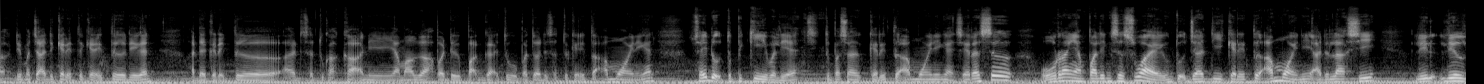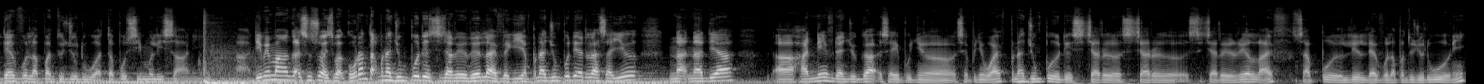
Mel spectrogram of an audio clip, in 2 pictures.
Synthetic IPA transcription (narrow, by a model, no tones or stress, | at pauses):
diəmat͡ʃamadakaɾɛk̚t̪əkaɾɛ̰k̚t̪ədiəkan | adakaɾɛ̰k̚t̪əradasat̪ukaka̰ʔnijaŋmaɣahpadapa̰ɡa̰ʔ̪̚t̪upat̪uadasat̪ukaɾɛ̰k̚t̪əɾʔa̰mɔjnĩkan | sajadoʔt̪upikɪbalikant͡ʃit̪əpasalkaɾɛk̚t̪əɾʔa̰mɔjnikansajaɾasə | oɾaŋjaŋpalɪŋsəsuajunt̪ʊk̚d͡ʒadikaɾɛk̚t̪ərʔa̰mɔjnĩa̰dalahsi | lilildɛvəlːapant̪ud͡ʒʊhduəat̪awpʊnsiməlisa̰niã̰diəmẽmãŋaɡaʔsəsuajsəbap̚kəoɾaŋt̪aʔpərnahd͡ʒumpədiəsət͡ʃaɾəɾiəlajflaɡijaŋpərnahd͡ʒumpədiəadalahsajənãʔnadia | əɦanɪfdand͡ʒuɡaʔsajəpuɲəsajəpuɲəwajfpərnahd͡ʒumpədəsə̥t͡ʃaɾəsə̥t͡ʃaɾəsət͡ʃaɾəriəlːajfsapəlildɛvəlapant̪ud͡ʒʊɦduəni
